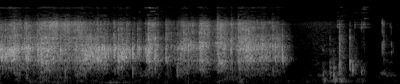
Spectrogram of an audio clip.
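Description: Many small metal charms shaken together in a box: a dense, continuous rattle and jingle that stops about three seconds in, followed by a few separate clicks as loose charms land on the table.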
